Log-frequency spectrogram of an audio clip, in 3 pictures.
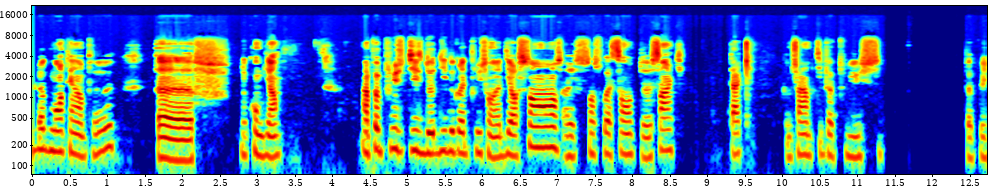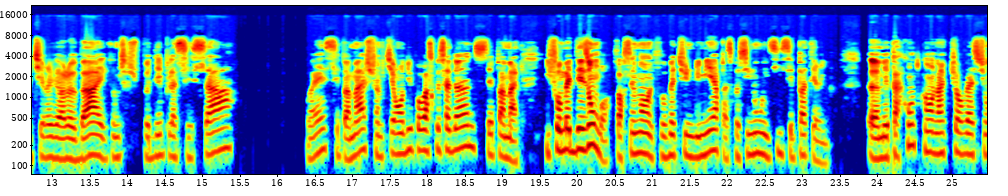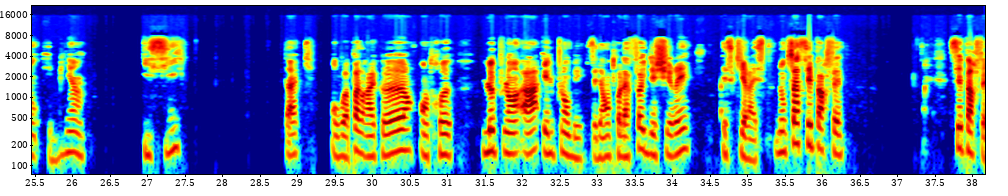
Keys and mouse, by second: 4.1 click, 8.8 click, 11.5 click, 13.6 click, 17.4 click, 23.8 click, 25.0 click, 26.3 click, 28.5 click, 37.4 click.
